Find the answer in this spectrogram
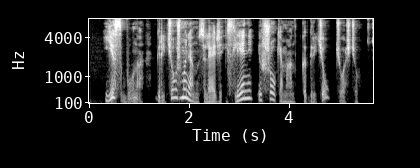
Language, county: Lithuanian, Vilnius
